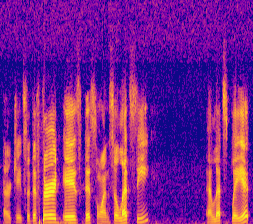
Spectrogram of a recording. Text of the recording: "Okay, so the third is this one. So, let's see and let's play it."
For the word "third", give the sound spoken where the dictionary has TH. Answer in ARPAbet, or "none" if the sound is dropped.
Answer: TH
